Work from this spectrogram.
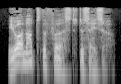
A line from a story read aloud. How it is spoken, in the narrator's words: the old priest said, his tone one of pity and regret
